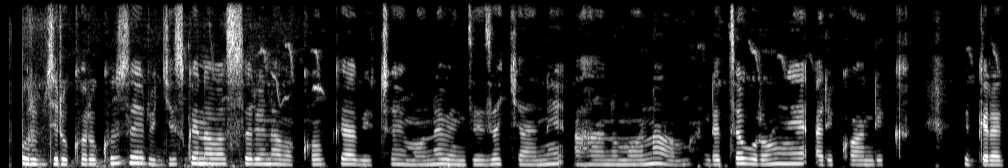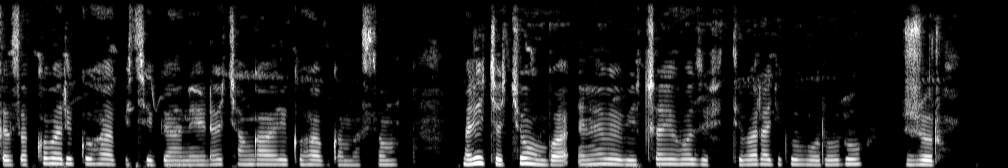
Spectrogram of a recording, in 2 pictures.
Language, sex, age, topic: Kinyarwanda, female, 36-49, education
